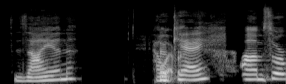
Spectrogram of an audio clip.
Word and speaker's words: Zion: Now I say Zion. All the locals tell me I say it wrong. It's Zion.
